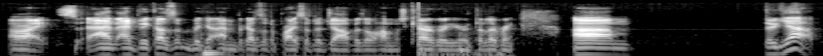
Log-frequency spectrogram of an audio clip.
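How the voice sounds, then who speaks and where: A man referees a tabletop roleplaying game in a casual, conversational voice. His explanations come out haltingly, as he feels his way through them. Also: fairly low pitch, steady tone, fairly bright tone. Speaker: game master.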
